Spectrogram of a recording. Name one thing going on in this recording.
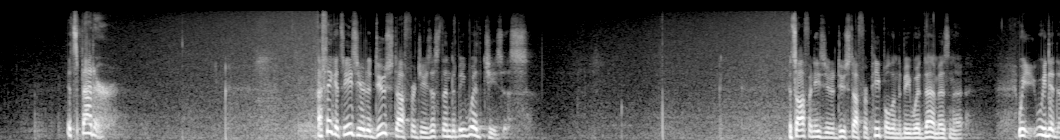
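A man speaks calmly into a microphone, heard through loudspeakers in a large echoing hall.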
